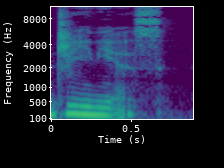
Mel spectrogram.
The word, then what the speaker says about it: genius: 我们来用美音读一下：Talent isn't genius, and no amount of energy can make it so. I want to be great or nothing. 首先，我们来看这句话有哪些发音要点。第一句话：Talent isn't genius. 这句话我们要注意。天才这个单词的发音 genius genius 这个单词其实包含三个音节，我们读的时候要读出这个层次感来 da da da genius genius，不要把后面两个音节混在一起读了，要读出两个节奏 genius genius genius。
